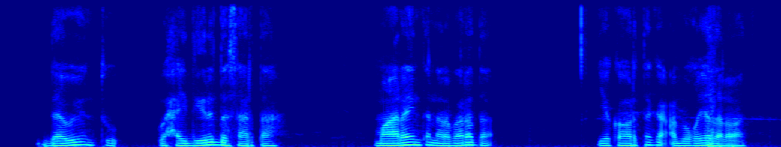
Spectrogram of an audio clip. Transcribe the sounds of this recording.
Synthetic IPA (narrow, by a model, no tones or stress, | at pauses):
d̪aːwɛːnt̪ʰʊ | wɑħɑjd̪iːɾɪd̪ɐsaːrt̪ʰaː | maːɾɛjnt̪ʰɐnɐrbɐɾɐðɐ | ijɞkʰɐɦɔrt̪ʰɐɣɐ̰ʕɑ̰βuːqɪjɐðɐlɐβaːd̪̥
